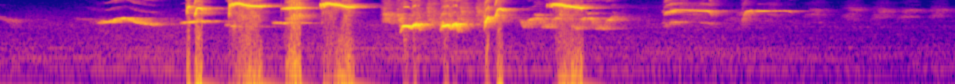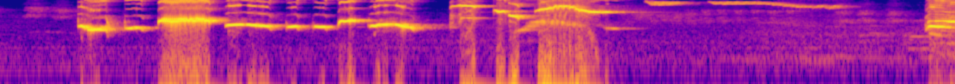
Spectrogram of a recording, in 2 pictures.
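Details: Song of an orange-headed thrush meant to stir breeding arousal and draw a reply: loud jumbled whistles, squeaks and rapid chips in two dense bursts separated by a quieter stretch of thin notes.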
